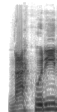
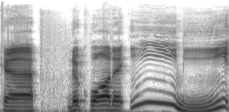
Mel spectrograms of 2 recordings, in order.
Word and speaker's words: Naquadria: Naquidine is in crystalline. I thought that was the pronunciation. That's how I used to say it. And then Blazing said, no, no, no, no, no. You've got to pronounce it correctly. It's like Naquadra Ini, and now we say it like that, just to honor his memory, you know?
